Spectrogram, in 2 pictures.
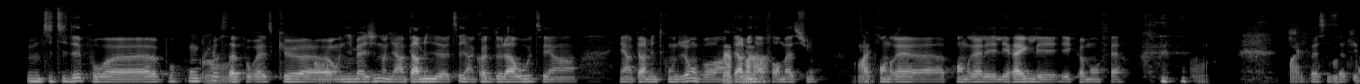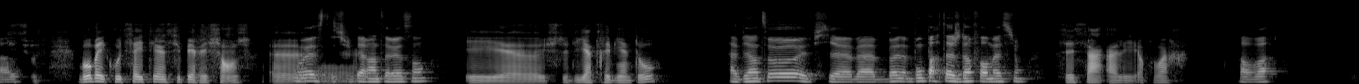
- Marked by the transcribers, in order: chuckle; tapping
- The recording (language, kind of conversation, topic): French, unstructured, Quels sont les dangers des fausses informations sur internet ?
